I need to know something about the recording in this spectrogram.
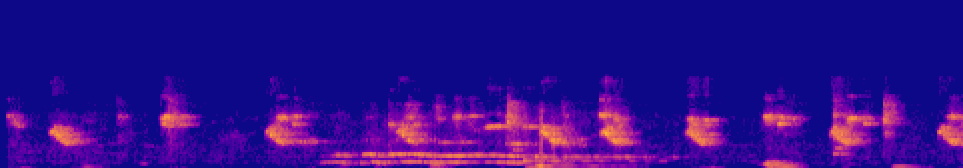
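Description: Small birds chirping repeatedly in the background, short high chirps two or three a second. A steady tone is held for about two seconds in the middle.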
